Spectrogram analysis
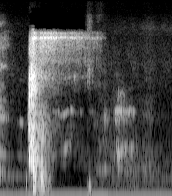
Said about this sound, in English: No, hopefully I will not be coughing throughout this entire episode. Or clearing your throat. Right. I apologize. I've been sick for the past week.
